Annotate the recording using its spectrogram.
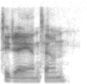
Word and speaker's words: Antone: And that's with a blown save today by TJ Antone. Is that how you pronounce it? – I think it's just TJ Antone. – Antone.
